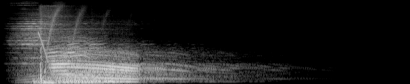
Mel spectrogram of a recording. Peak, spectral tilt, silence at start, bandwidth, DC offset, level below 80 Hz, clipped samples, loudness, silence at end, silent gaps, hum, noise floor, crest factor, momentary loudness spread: 0 dBFS; -5 dB/octave; 0.15 s; 19.5 kHz; under 0.1%; -38 dBFS; under 0.1%; -12 LUFS; 2.2 s; none; none; -86 dBFS; 16 dB; 19 LU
